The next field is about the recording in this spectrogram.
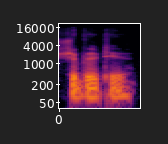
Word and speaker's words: Djibouti: How do you say that? I believe it's pronounced Djibouti.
